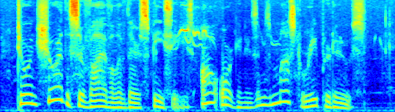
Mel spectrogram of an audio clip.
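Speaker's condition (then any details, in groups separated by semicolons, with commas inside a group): No condition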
